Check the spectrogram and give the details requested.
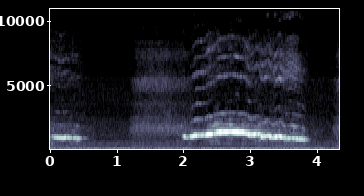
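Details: A 9-year-old talking African grey parrot gives a short clear whistle, then a longer pure whistle that rises and slowly falls over about two seconds; otherwise quiet.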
